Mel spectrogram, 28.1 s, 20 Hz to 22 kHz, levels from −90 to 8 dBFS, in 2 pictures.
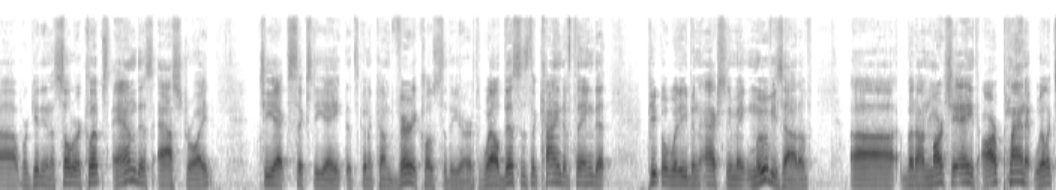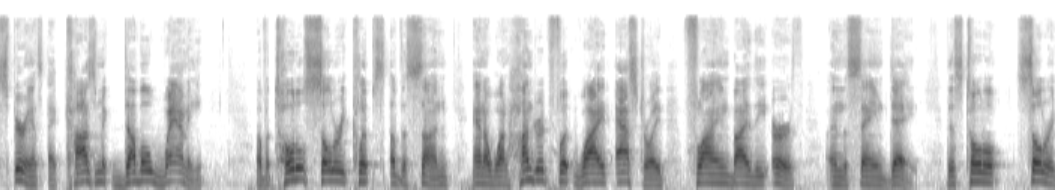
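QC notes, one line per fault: No faults found on this pass; nothing to log.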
